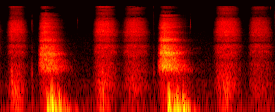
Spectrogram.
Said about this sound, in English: you breathe in through your belly, into your lungs, and then out.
